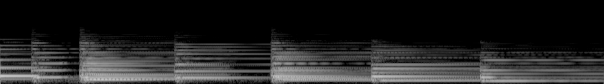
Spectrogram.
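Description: Knight upright piano played slowly hands together: a few single notes, then a run of chords, each struck and left to ring. A top note is held while the bass line steps down three times, and the last chord fades out.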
